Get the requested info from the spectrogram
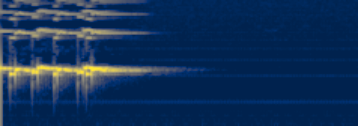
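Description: Electronic beeping: a rapid run of high, even-pitched beeps, about six or seven a second, lasting about a second.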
